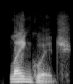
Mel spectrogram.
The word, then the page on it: language: American English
